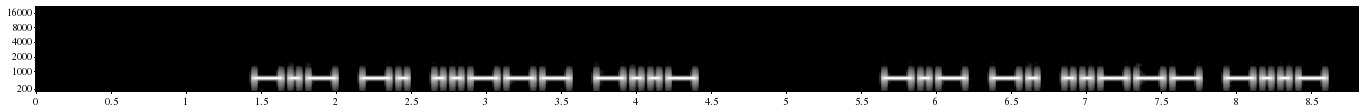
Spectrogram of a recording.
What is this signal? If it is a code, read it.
Morse code, heard as a keyed tone, about 20 wpm, 700 Hz. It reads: KN2X KN2X
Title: USA Call Signs - 4 Characters - Repeated 3x - 20wpm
